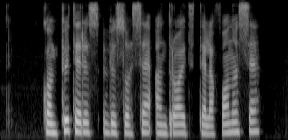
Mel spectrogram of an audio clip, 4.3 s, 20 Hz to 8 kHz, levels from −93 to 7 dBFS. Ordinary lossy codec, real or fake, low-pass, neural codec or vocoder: Opus, 64 kbps; real; 7.2 kHz; none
